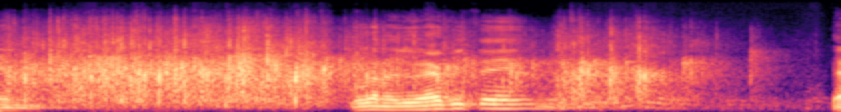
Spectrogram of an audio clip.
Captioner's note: applause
